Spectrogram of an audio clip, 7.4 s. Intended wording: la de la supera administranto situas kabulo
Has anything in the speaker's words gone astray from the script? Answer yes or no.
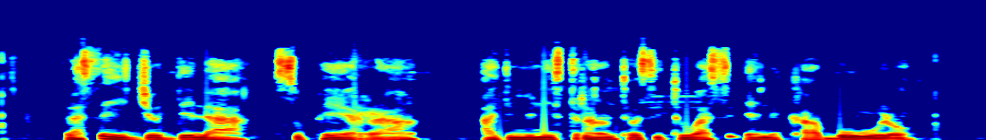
yes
